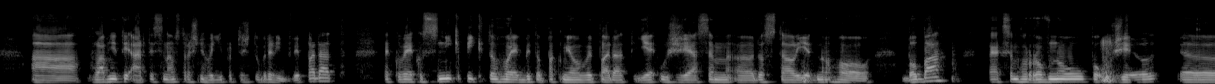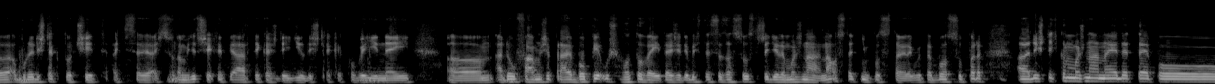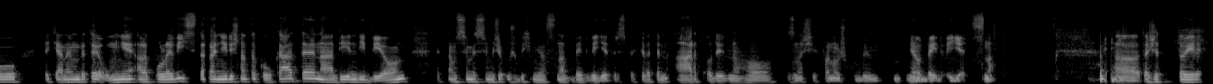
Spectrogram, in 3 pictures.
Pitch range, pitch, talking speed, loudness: 105-125 Hz, 115 Hz, 220 wpm, -33 LUFS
